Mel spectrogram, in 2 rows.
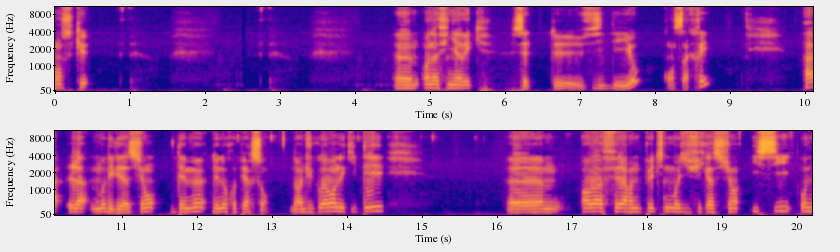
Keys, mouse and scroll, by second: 0.1 right click, 1.0 Tab, 1.2-2.0 scroll down 6, 3.6-4.0 shift+scroll down 4, 4.1-5.2 scroll up 8, 5.2 Tab, 5.4-6.9 scroll down 7, 6.9-7.8 ctrl+scroll up 10, 7.8-8.6 scroll down 10, 9.3-10.3 scroll up 10, 10.3-10.6 ctrl+scroll down 3, 10.6 middle click, 11.3 right click, 11.7 shift+right click, 12.4 shift+right click, 12.9 shift+right click, 13.4 shift+right click, 13.8 shift+right click, 14.6 KP_1, 16.0-18.8 drag, 18.8 Tab, 19.1-20.2 scroll down 10.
